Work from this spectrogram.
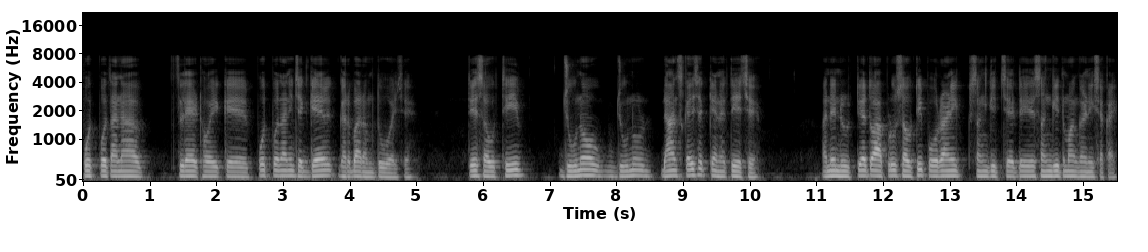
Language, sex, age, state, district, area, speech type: Gujarati, male, 18-30, Gujarat, Anand, urban, spontaneous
